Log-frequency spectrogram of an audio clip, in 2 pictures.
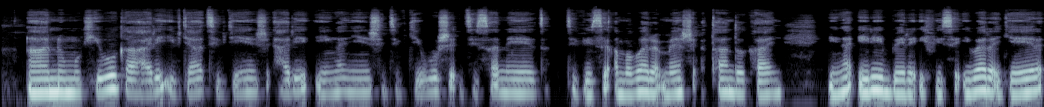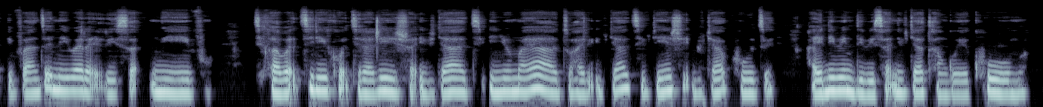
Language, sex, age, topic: Rundi, female, 18-24, agriculture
